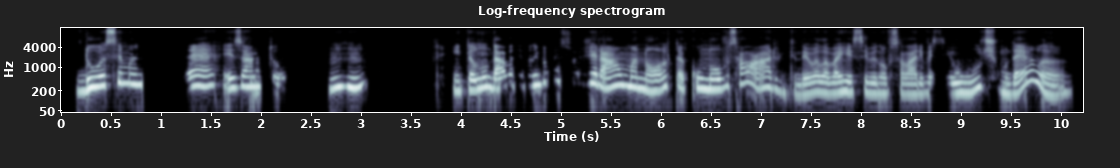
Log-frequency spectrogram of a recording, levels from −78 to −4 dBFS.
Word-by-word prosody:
2 255 +9 +5
semanas, 325 -2 +3 0.5
é 280 +3 +2
exato. 265 - 0 0.5
Uhum. 255 +2 +2 0.9
Então 205 +1 +1
não 250 +2 +3
dava 235 +2 +5
tempo 280 0 -25
nem 295 +1 +2
da 350 - -7
pessoa 380 -4 -14
gerar 315 -6 +4
uma 275 -3 +2
nota 215 +4 -1
com 240 - -2
um - - +2
novo 225 +3 +1
salário, 285 - -1
entendeu. 165 -2 -4
Ela 185 -1 0
vai 175 +1 +1
receber 185 -2 -2
o - - -5
novo 165 +1 -7
salário 160 -1 -3
e - - -13
vai 170 - -6
ser 165 - -12
o 170 - +1
último 185 0 -2
dela? 175 - -1
245 Hz, 190 wpm, -19 LUFS, 180-280 Hz, 0.9 s, 2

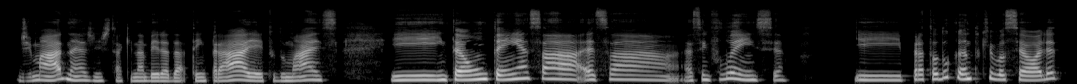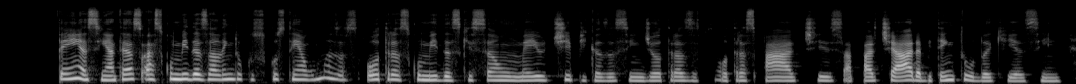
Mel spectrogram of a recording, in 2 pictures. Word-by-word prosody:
de 170 -2 -11
mar, 190 0 +4
né, 205 -7 +1
a - - -2
gente 170 -1 -6
está 165 -1 -10
aqui 160 0 -13
na 165 0 -1
beira 160 -1 0
da 155 -1 -3
tem 165 0 -4
praia 175 +2 +4
e - - 0
tudo 165 0 -8
mais. 195 +4 0 0.5
E 205 +1 +4
então 210 +3 +6
tem 240 +1 +3
essa 255 -4 +3
essa 215 -2 -2
essa 185 +4 -7
influência. 210 -3 -1 0.6
E 200 -1 -1
pra 225 0 +2
todo 245 +7 0
canto 260 -4 +1
que 280 - -4
você 220 -2 -1
olha, 200 +8 +1 0.7
tem 255 +2 +4
assim, 220 -2 0
até 205 +4 +2
as 245 0 0
as 230 -1 0
comidas, 240 -2 +4
além 230 +1 +2
do 240 - -2
cuscuz, 230 +2 -9
tem 230 -1 -2
algumas 245 +5 -2
as 210 0 -11
outras 220 -1 -1
comidas 200 -4 0
que 195 - -9
são 190 -1 -2
meio 185 +2 -1
típicas, 185 -4 -6
assim, 170 0 -5
de 175 +1 -5
outras 175 0 -5 0.2
outras 180 -2 -7
partes, 175 +1 -3
a - - -6
parte 175 +2 -3
árabe 180 -1 +3
tem 190 +4 0
tudo 190 -6 -4
aqui, 160 0 -6
assim, 155 0 -7
200 Hz, 165 wpm, -23 LUFS, 175-225 Hz, 0.7 s, então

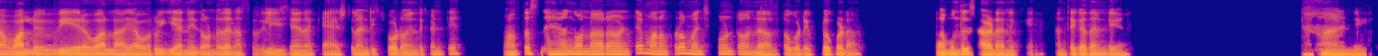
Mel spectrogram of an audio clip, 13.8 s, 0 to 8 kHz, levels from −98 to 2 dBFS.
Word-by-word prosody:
వాళ్ళు 120 0 +4 0.2
వేరే 115 +1 +3
వాళ్ళ 120 -1 +3 0.2
ఎవరు 110 +2 0 0.2
అనేది 115 +1 -1
ఉండదండి 110 0 0
అసలు. 105 0 -13
రిలీజియన్ 105 0 -1
అయినా 105 0 -1
క్యాస్ట్ 115 -1 -3
ఇలాంటివి 115 +2 -1
చూడం. 120 -1 +1
ఎందుకంటే 125 +4 -5 0.5
మనతో 120 +6 +1
స్నేహంగా 135 -1 +1
ఉన్నారంటే, 135 +1 +1
మనం 140 -1 +2
కూడా 165 +2 +1
మంచిగా 145 +1 -3
ఉంటాములే 135 -5 -1
వాళ్ళతో 110 +2 -3
కూడా 110 - -1
ఎప్పుడూ 115 +2 +2
కూడా. 110 +1 +1 0.8
అలా 120 - +5
ముందుకు 125 +2 +4
సాగడానికి. 105 -2 +2 0.3
అంతే 105 +2 -1
గదండీ! 110 -1 +2 1.9
ఆ! - - -2 0.4
అండి. 105 0 -1
115 Hz, 135 wpm, -24 LUFS, 110-130 Hz, 1.9 s, అలా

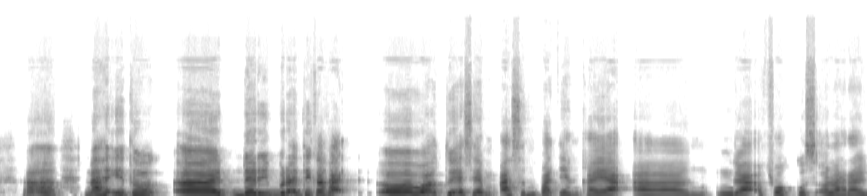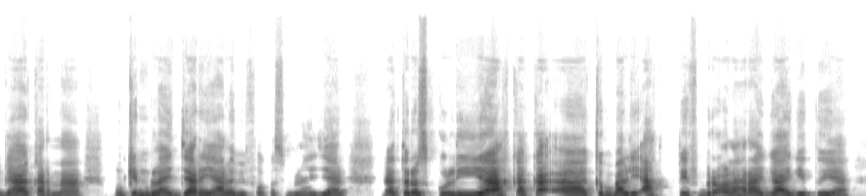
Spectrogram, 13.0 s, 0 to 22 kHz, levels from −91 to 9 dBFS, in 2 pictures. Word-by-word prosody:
heeh. 220 - -2 0.2
Nah 260 +3 +2
itu, 275 +7 -1 0.2
eee, 230 -1 +7
dari 225 +3 +2
berarti 230 +7 0
Kakak, 330 0 +1 0.2
eee, 215 - +5
waktu 195 -2 +1
SMA 200 -2 -2
sempat 195 -4 -7
yang 185 - -7
kayak, 175 0 -1
eee, 165 0 -3 0.2
enggak 185 -2 -2
fokus 190 +1 -7
olahraga 175 +3 -1
karena 175 -4 -5 0.2
mungkin 240 +5 -5
belajar 190 +2 +2
ya, 185 -1 0
lebih 170 -2 -6
fokus 185 +1 -15
belajar. 175 +1 -6 0.2
Nah 210 0 -4
terus 270 +5 0
kuliah 235 +2 +4
Kakak, 230 +5 +1
eee, 225 0 +2
kembali 215 -1 +1
aktif 225 +2 -3
berolahraga 215 0 0
gitu 195 -1 -4
ya. 165 -2 -5
205 Hz, 155 wpm, -22 LUFS, 180-225 Hz, 0.2 s, eee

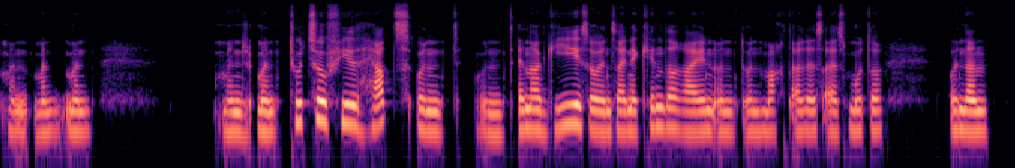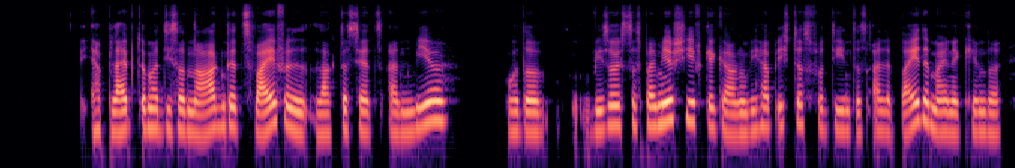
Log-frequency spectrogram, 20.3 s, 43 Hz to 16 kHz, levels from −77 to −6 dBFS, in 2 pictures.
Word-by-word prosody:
man 80 0 -4
man 150 +1 -4
man 155 0 -1 1.2
man 155 -2 -2
man 155 -2 +1
tut 215 0 +1
so 235 -2 +8
viel 210 -3 +3
Herz 205 +6 0
und 160 -3 0 0.3
und 145 -1 -7
Energie 170 +4 +3
so 170 -3 +2
in 160 0 +2
seine 160 0 +1
Kinder 180 -1 0
rein 160 +1 +2
und 155 -1 -4
und 160 0 -3
macht 160 0 -5
alles 160 0 -1
als 155 +3 -3
Mutter 165 0 -3 0.6
und 165 0 0
dann 160 0 +4 1.2
ja, 165 - -4
bleibt 160 0 +1
immer 175 0 +3
dieser 165 0 0
nagende 170 +4 +2
Zweifel: 165 0 +3
„Lag 150 -1 -2
das 170 - -1
jetzt 155 -2 -3
an 155 +1 -2
mir 225 +6 +3 0.5
oder 155 -1 0
w - - -31 0.5
wieso 165 +4 0
ist 195 +1 -2
das 190 - -5
bei 190 0 +2
mir 215 +4 +7
schiefgegangen? 165 -10 -1
Wie 165 +3 -5
habe 180 0 -2
ich 190 - -5
das 200 -1 -4
verdient, 165 -2 -6
dass 155 - -5
alle 160 0 -3
beide 205 +10 +3
meine 155 -4 +1
Kinder 155 -1 -4
165 Hz, 160 wpm, -22 LUFS, 155-180 Hz, 1.2 s, so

